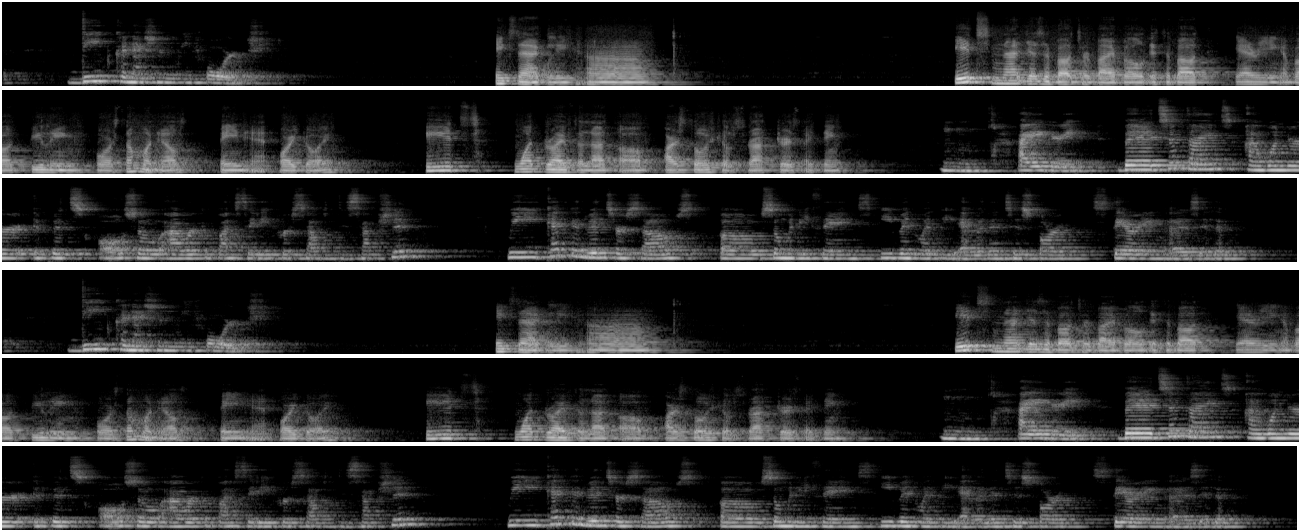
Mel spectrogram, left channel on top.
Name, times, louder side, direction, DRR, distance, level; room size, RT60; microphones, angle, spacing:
voice 1, 0.7-2.6 22.4-23.8 24.1-30.1 31.0-32.8 33.1-36.6 36.8-38.1, right 1 dB, ahead, -4 dB, 1.1 m, -25 dB
voice 2, 4.9-6.5 9.5-12.0 12.3-14.8 15.2-16.3 17.2-17.8 18.1-21.4, left 2 dB, 50° left, 6 dB, 0.7 m, -23 dB
9.9 x 5.2 x 6.4 m, 1.1 s
head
